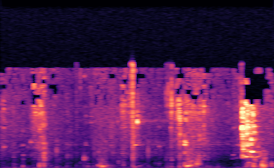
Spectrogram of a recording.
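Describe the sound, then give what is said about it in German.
A sip of a drink, quiet and close, made up of soft wet mouth clicks and a few small gulping sounds spread over a couple of seconds. “Entschuldigung, ich brauche einen Schluck.”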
